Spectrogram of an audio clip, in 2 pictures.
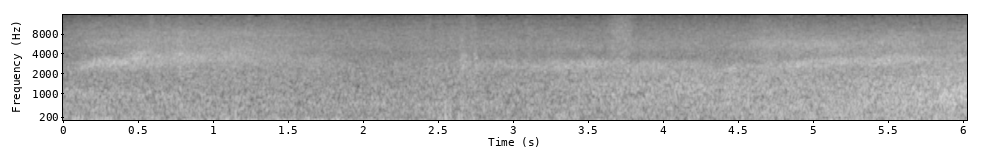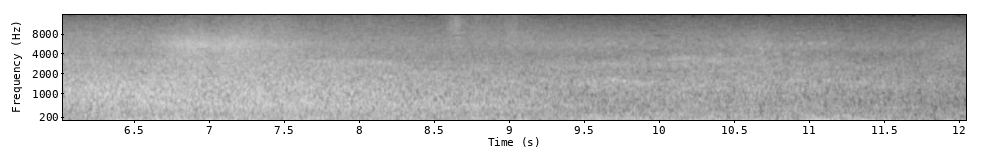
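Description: Blizzard wind blowing hard with driven snow, a steady rushing noise that swells to its loudest about halfway through and eases off near the end.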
